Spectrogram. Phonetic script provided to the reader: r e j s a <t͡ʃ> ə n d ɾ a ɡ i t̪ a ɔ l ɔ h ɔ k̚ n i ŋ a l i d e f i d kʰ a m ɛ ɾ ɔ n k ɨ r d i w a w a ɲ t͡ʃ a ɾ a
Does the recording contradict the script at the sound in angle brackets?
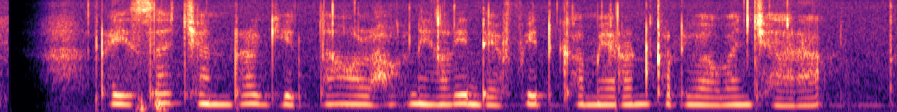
no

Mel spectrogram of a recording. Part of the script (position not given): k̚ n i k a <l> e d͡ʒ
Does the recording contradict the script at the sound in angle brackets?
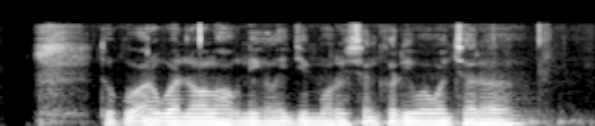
no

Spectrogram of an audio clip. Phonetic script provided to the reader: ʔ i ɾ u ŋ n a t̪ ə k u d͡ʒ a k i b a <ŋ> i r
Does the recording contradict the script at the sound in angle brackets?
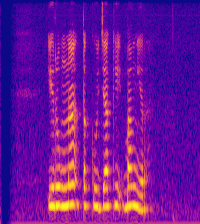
no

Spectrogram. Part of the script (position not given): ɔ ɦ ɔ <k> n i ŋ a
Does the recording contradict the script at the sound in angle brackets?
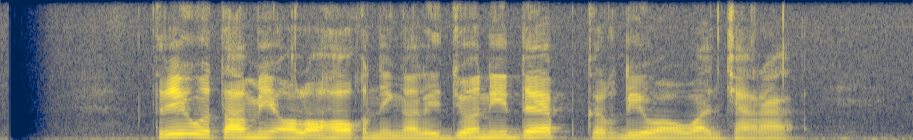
no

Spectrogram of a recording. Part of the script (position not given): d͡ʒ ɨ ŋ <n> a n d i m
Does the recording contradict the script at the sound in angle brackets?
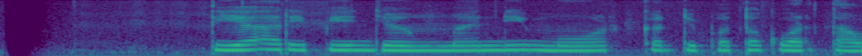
yes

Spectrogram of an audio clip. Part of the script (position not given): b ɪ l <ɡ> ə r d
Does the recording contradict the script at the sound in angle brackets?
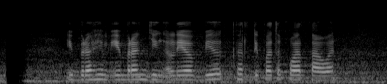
yes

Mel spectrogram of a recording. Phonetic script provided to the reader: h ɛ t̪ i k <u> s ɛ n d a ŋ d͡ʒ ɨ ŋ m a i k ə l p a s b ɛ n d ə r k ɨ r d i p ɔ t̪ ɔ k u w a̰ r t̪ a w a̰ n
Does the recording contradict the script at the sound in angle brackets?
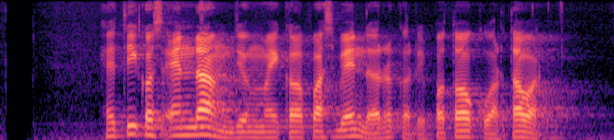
yes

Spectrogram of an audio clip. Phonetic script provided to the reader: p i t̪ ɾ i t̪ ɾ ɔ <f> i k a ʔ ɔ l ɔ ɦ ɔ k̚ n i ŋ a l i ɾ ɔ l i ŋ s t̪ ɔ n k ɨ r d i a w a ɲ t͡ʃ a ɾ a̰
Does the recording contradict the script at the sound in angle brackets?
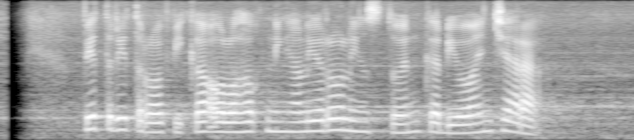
no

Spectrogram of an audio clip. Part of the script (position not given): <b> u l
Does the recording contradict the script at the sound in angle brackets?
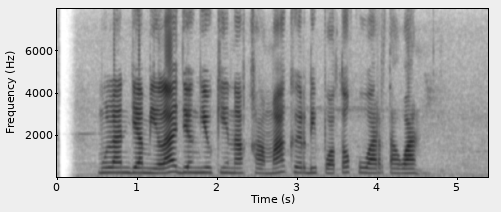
yes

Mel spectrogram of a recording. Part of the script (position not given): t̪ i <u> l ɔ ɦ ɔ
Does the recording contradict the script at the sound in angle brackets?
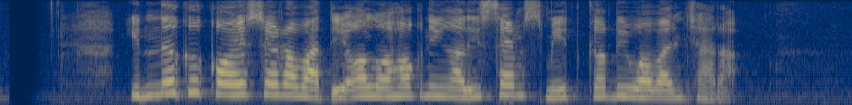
yes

